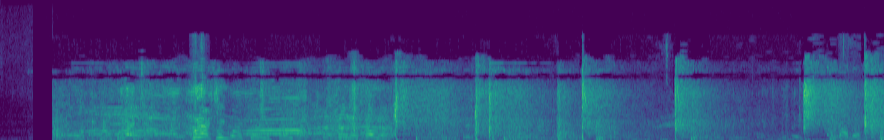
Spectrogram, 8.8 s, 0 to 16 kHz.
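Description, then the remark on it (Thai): Sharp, loud cracks of gunfire as soldiers open fire on protesters against the military government, late at night on 14 March in Hlaing Tharyar, Yangon, Myanmar: several sharp bursts spaced irregularly over a noisy background of shouting crowd voices. “เสียงปืนที่ดังขึ้นเป็นระยะระยะ จากการที่ทหารเปิดฉากยิงผู้ประท้วงต่อต้านรัฐบาลทหาร ในช่วงกลางดึกของวันที่ 14 มีนาคมที่ผ่านมาในย่านไลตายาของนครย่างกุ้ง”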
